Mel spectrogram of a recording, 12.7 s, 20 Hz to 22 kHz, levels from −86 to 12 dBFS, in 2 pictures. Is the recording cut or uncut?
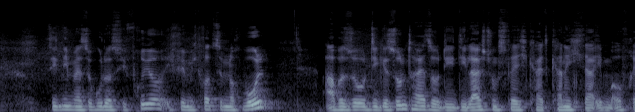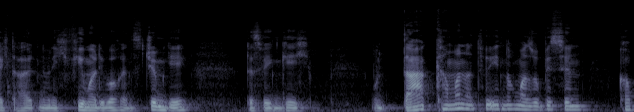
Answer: uncut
